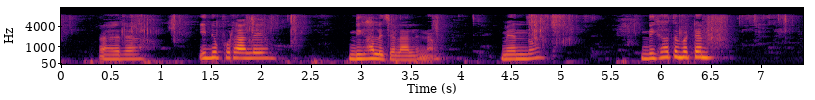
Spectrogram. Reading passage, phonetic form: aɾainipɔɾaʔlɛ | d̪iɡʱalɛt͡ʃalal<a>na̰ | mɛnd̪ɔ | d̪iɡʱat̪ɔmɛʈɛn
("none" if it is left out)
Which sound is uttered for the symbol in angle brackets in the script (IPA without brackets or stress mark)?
ɛ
